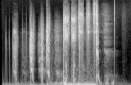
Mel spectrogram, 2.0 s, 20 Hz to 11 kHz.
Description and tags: glicz 0001 1-Audio-Bunt 11
breakcore, bunt, digital, drill, electronic, glitch, harsh, lesson, lo-fi, noise, NoizDumpster, rekombinacje, square-wave, synthesized, synth-percussion, tracker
